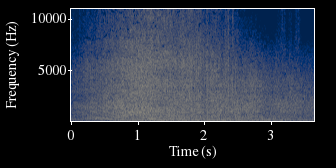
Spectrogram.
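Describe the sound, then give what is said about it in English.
A loud, sustained jet roar fills the air, swelling as a military aircraft passes overhead during the Exercise Talisman Sabre 2021 military exercise and then easing slightly, with no voices present. “And there's planes, fighter planes for, air combat and lots of other sorts of planes.”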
